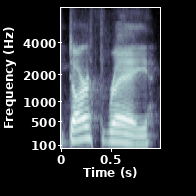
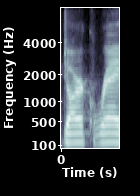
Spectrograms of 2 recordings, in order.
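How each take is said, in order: First: The first word ends with a TH sound. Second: The first word ends with a K sound. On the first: The speaker calls it right. "it should be Darth Ray" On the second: The speaker calls it wrong. "people are saying Dark Ray"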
